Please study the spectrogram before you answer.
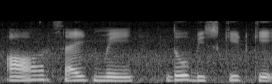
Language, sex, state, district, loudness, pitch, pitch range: Hindi, female, Uttar Pradesh, Etah, -20 LUFS, 180 Hz, 170-195 Hz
